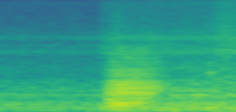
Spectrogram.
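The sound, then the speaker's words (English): A fart breaks in abruptly after a short quiet stretch: one loud, broad, rumbling burst that stays strong for a moment and then trails into a lower, sustained rasp to the end. “I'll turn the air down while I fart.”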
